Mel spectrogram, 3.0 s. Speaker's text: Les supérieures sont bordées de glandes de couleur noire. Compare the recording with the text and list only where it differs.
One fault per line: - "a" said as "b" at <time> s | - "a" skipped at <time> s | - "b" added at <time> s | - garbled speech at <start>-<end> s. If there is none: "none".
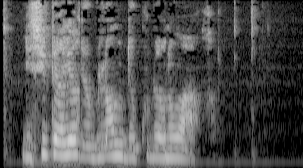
- "sont bordées" skipped at 0.8 s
